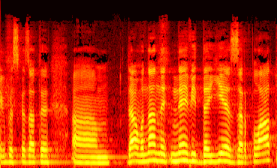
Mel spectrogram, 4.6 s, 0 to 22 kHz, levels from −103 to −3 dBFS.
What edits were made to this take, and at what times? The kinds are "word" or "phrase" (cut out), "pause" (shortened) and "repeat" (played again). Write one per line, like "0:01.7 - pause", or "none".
0:02.1 - word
